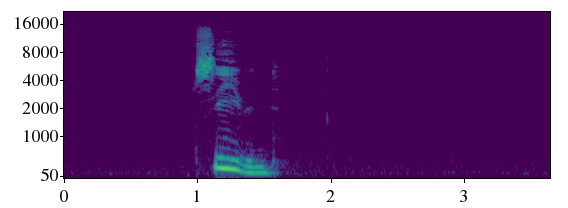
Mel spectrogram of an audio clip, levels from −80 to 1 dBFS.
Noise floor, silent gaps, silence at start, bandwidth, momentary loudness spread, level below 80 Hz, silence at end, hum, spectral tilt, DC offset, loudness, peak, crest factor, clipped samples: -73 dBFS; none; 1 s; 15.5 kHz; 21 LU; -76 dBFS; 2.05 s; none; -4 dB/octave; under 0.1%; -28 LUFS; -14 dBFS; 22 dB; under 0.1%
